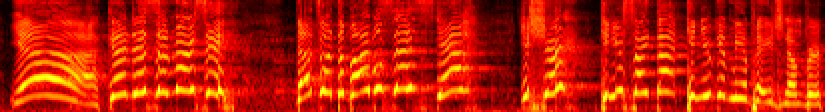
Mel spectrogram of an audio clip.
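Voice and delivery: high-pitched, doubting questions; mock scepticism. Doubter asking for proof of goodness and mercy, sceptical. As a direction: question it like you don't buy it.

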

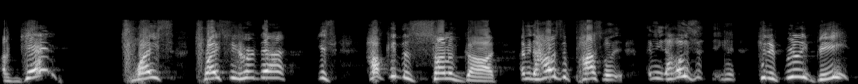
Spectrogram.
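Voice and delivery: high, loud, incredulous questions; can't believe what he's hearing; a disciple amazed and pressing his friend with questions; astonished disbelief. Acted. Disciple stunned by retold miracle.

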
